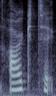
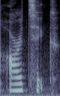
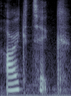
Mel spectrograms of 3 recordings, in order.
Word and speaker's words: Arctic: found 这边的 O-U 是发成 L 的声音， found that if the Arctic sea ice melts。接着我们来看 Arctic 这个字。这个字要注意的地方，第一个是它的重音在第一个音节，就是 A-R-C 那边念成 Arctic。那这边要注意的是 ARC，它的 C 是要发音发成一个可的声音， Arctic，注意 ARC 的 C 是要发音，不能直接念 Arctic，而是要念成 Arctic。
